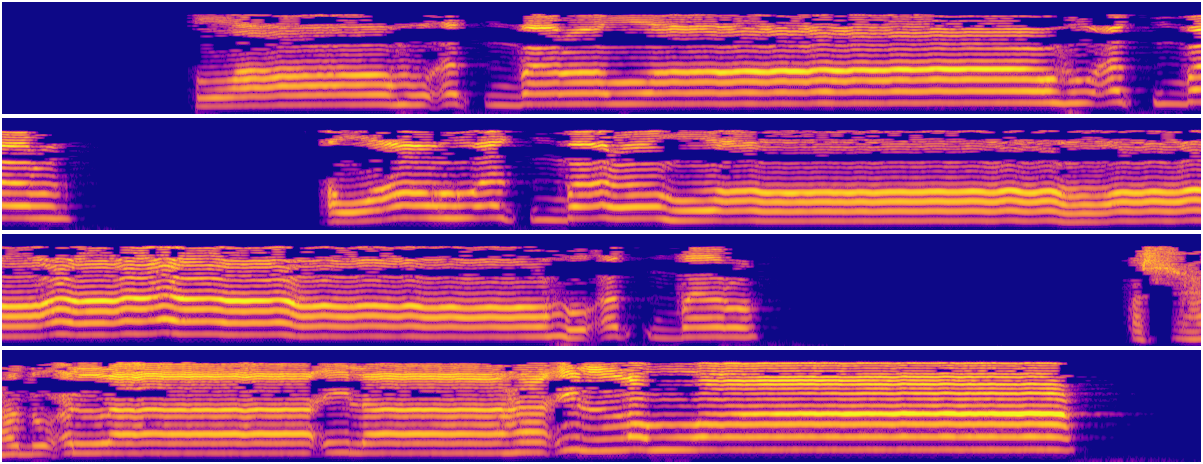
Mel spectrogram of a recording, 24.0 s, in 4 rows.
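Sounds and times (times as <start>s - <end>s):
Azan call to prayer: 1.0s - 6.4s, 7.6s - 15.8s, 17.6s - 23.6s.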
